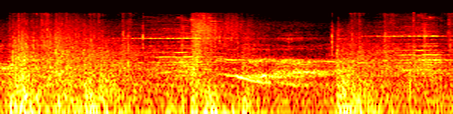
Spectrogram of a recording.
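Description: Metal swords clash and strike in a fight.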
